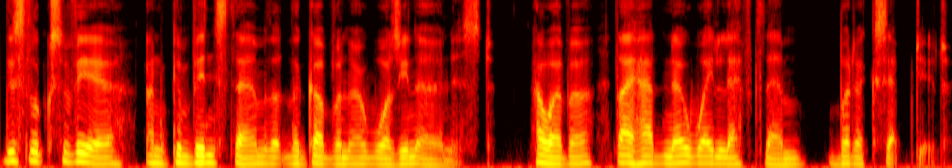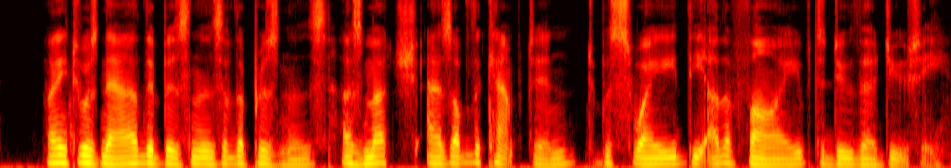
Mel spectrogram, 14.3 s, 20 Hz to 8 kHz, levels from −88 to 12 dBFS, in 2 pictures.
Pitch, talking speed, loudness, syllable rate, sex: 115 Hz, 195 wpm, -19 LUFS, 5.1 syllables/s, male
